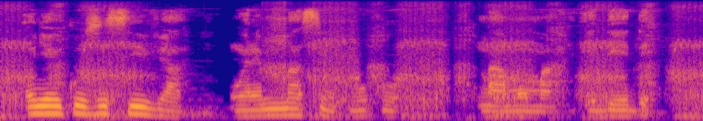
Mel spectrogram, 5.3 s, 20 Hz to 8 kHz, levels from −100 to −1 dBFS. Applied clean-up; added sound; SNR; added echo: none; Breathing; 11 dB; none.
